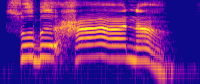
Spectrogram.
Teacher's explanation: محترم ساتھیو، آپ نے دیکھا کہ ہاں تو ساکن ہو گیا وقف کی وجہ سے، لیکن با ساکن حالت میں کلمے کے درمیان میں آ رہا ہے، تو یہاں قلقلہ صغریٰ ہوگا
